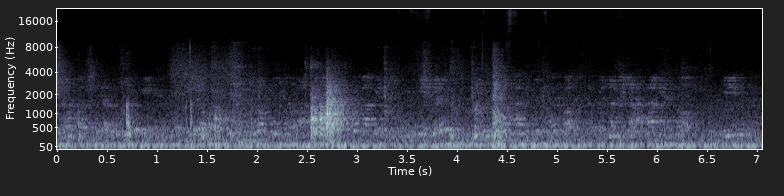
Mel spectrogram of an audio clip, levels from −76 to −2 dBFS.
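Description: No technical faults can be heard anywhere in the audio.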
